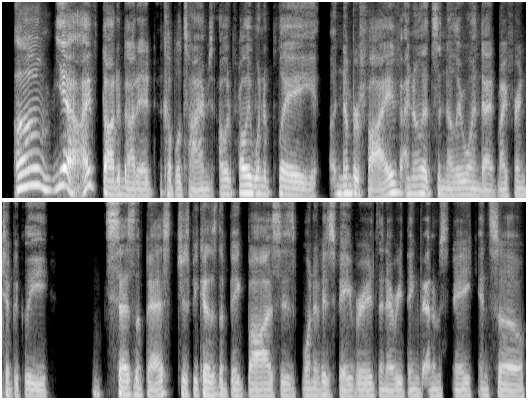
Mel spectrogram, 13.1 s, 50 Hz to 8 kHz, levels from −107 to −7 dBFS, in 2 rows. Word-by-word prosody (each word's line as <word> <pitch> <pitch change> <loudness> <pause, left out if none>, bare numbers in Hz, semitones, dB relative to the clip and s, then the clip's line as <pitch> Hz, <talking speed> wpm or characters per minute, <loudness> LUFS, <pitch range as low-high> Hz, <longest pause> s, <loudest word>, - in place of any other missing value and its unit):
Um, 215 -1 +5
yeah. 245 +5 +8
I've 235 - +3
thought 105 0 +4
about 95 -3 -1
it 95 0 -3
a - - -13
couple 105 -7 -3
times. 90 +1 -3
I - - -5
would 115 0 -2
probably 125 0 +7
wanna 120 -2 +1
play, 100 -7 0 0.2
uh, - - -8
number 125 -1 +2
5. 135 +4 +1
I 115 - -2
know 120 +1 -1
that's 120 -1 0
another 100 -2 -2
one 100 -2 -2
that 85 -1 -3
my 90 0 -3
friend 100 +1 -5
typically 90 -2 -4 0.7
says 105 +1 +3
the 115 -4 -2
best, 95 +8 -2
just 100 -4 -3
because 100 -1 +1
the 100 -4 -3
big 95 +2 -5
boss 90 0 0
is 95 0 -4
one 100 0 -5
of 95 - -5
his 90 -5 -1
favorites 90 +1 -3
and 95 -2 -4
everything, 90 +1 -4
Venom 90 +1 -4
Snake. 90 -1 -6
And 95 -1 -8
so, 85 -2 -1
95 Hz, 205 wpm, -22 LUFS, 90-115 Hz, 0.7 s, yeah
